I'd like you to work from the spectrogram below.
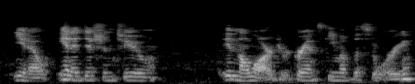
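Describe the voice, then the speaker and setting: A woman talking at a moderate pace is heard against noticeable background noise. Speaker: podcast discussion participant. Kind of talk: casual chat. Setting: small room recording. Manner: loud; animated. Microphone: far from the mic.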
